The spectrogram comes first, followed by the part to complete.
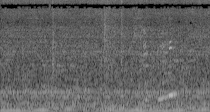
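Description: Steady low electrical hum in a shop, with faint indistinct voices in the background.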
